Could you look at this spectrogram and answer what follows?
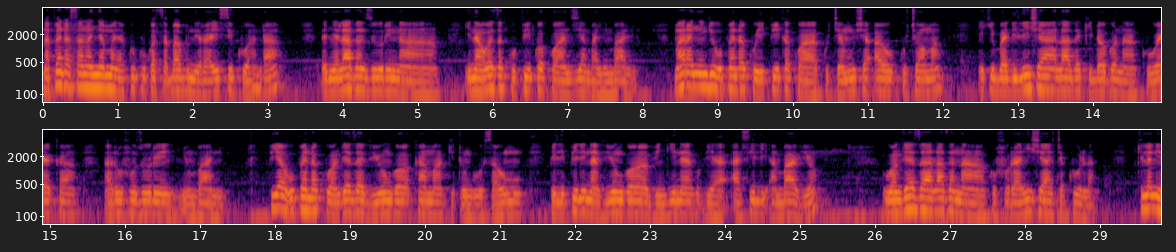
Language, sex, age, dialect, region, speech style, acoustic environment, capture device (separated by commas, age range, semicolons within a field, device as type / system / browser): Swahili, male, 25-34, Kenya - Nairobi Sheng-influenced, Kenya, relaxed, nature, desktop / Windows / Chrome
